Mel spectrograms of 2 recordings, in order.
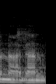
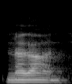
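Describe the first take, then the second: First: नादान with a long first vowel, naa-daan; correct pronunciation. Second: नादान with a short first vowel, nə-daan; wrong pronunciation. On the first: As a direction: say नादान properly with a long aa at the start. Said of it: "नादान सही है". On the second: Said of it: "ये गलत है". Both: Shown as a demonstration.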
